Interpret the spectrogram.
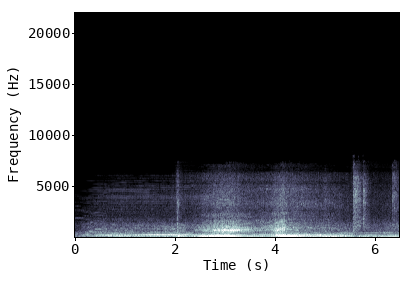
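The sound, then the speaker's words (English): Car engines run steadily at a service station's 10-minute car wash, with a rising and falling rev in the middle and a couple of sharp mechanical clicks. No one speaks. “Ben and I took up our posts as supervisors of the station's 10 minute car wash.”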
